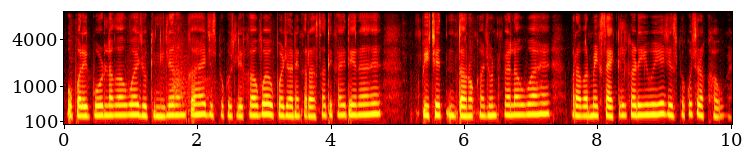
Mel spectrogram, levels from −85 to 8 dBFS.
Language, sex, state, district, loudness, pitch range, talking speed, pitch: Hindi, female, Uttar Pradesh, Etah, -18 LUFS, 210-225 Hz, 270 wpm, 220 Hz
